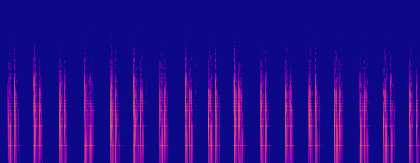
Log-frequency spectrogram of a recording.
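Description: Footsteps climb steadily up stone stairs in a quick, even rhythm.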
